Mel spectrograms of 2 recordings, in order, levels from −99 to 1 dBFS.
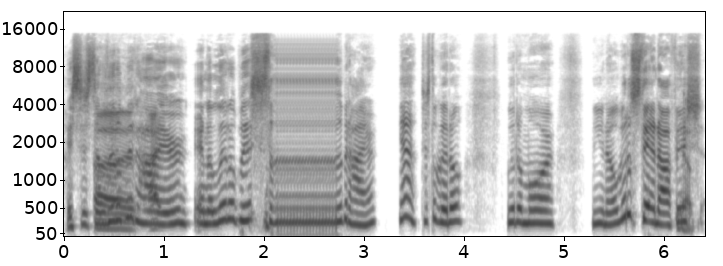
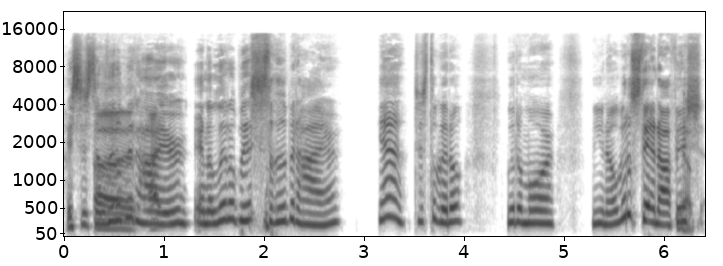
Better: second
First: audio freezing; at 2 s for 0.5 s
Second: none

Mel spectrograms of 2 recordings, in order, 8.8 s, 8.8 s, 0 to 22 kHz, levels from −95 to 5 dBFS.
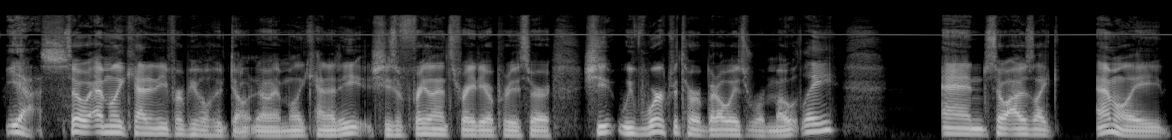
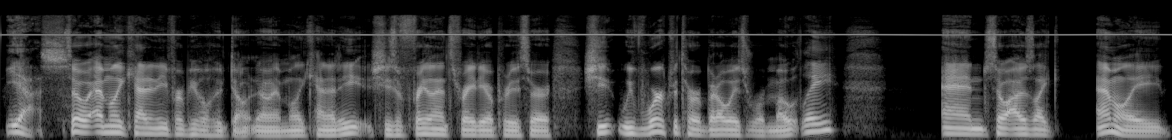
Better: first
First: high-pitched whine; faint; throughout; 9 kHz, 25 dB below the speech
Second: high-pitched whine; loud; throughout; 9 kHz, 9 dB below the speech

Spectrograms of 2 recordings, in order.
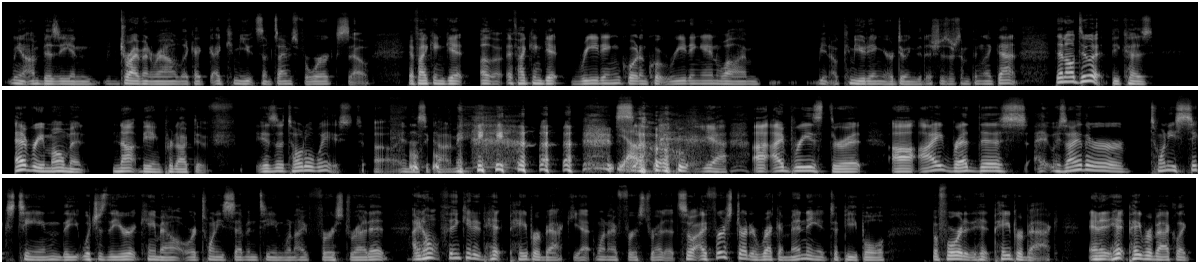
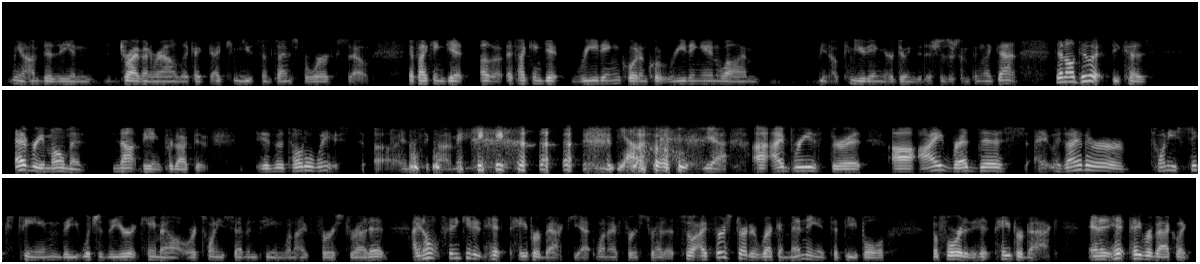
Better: first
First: none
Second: phone-call audio; poor line; nothing above 3.5 kHz

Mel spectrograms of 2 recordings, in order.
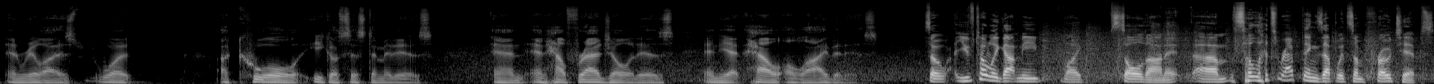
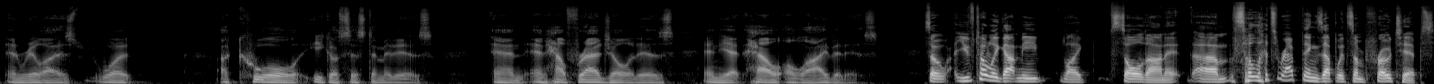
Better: second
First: train or aircraft noise; noticeable; throughout; 20 dB below the speech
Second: none

